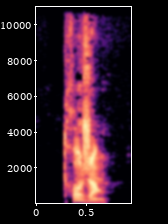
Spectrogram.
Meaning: trojan, Trojan horse (computing)
- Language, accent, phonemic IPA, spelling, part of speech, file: French, France, /tʁɔ.ʒɑ̃/, trojan, noun, LL-Q150 (fra)-trojan.wav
